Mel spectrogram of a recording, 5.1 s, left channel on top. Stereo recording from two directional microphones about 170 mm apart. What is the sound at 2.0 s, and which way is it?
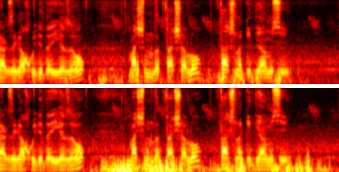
Speech, 15° left (ahead or behind).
